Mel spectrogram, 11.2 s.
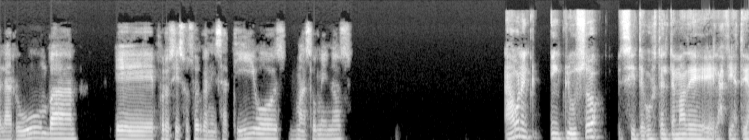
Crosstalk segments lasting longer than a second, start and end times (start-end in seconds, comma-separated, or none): none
